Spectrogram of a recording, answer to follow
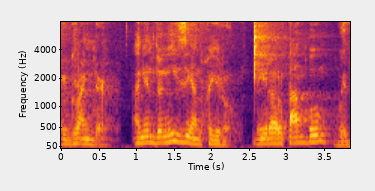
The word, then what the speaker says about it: guiro: Listen to the guiro. That's right, even if it's spelled with a G, it's pronounced like you're trying to do a loogie.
